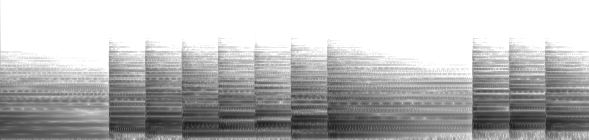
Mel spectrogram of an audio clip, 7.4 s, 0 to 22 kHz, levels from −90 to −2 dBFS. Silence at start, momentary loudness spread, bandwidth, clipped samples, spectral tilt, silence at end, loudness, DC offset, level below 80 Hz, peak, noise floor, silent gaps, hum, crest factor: 0 s; 18 LU; 6.6 kHz; under 0.1%; -9 dB/octave; 0 s; -19 LUFS; under 0.1%; -46 dBFS; -4 dBFS; -40 dBFS; none; none; 16 dB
